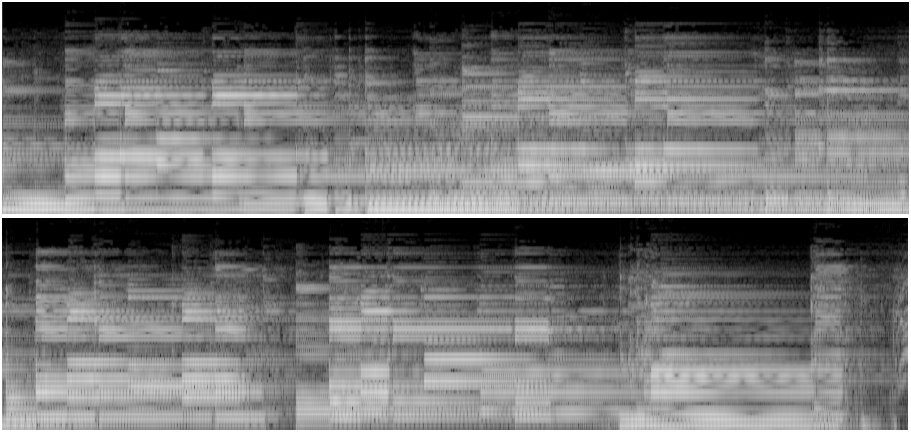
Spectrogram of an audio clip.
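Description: A clean electric guitar plays chords and single notes through a Fender Twin Reverb Silverface amp with the bright switch engaged, a bright, crisp top end and a wash of reverb, steady and fairly loud.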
